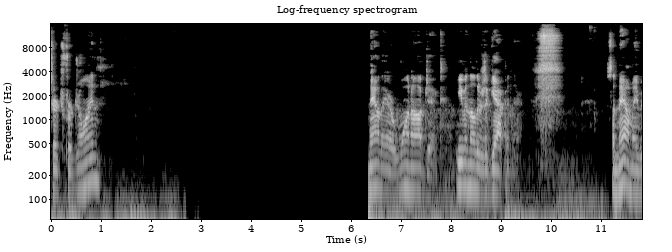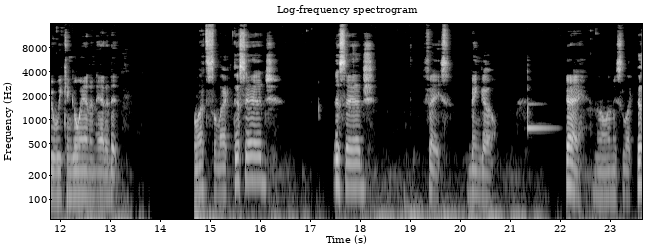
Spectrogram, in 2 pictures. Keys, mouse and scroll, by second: 16.8 shift+click, 18.8 f, 22.5 click.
